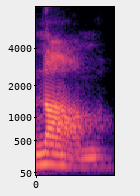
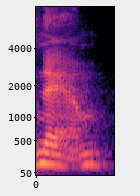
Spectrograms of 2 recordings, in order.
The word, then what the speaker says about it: NAMM: were at n and it's n pronounced n by the way not Nom so get that straight Samurai because you always say Nom is that nom nom nom um it's Nam National Association of musical Merchants um and I guess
